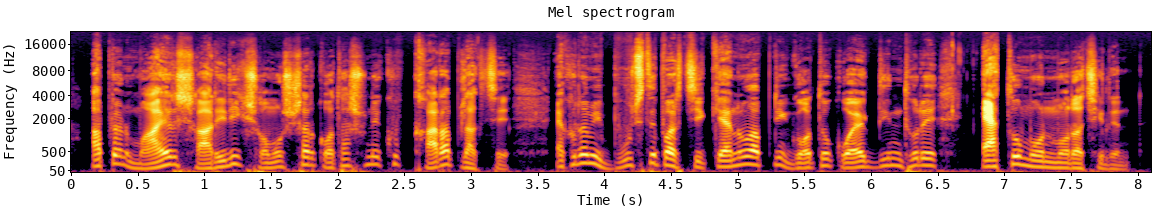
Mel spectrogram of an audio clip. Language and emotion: Bengali, sad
